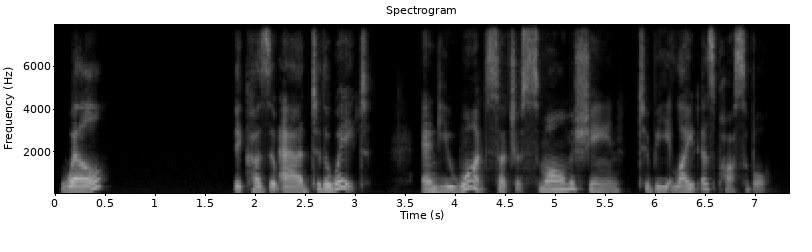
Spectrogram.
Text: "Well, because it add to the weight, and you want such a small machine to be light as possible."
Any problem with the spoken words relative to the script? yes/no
no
